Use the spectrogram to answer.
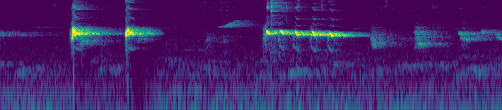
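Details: Yellow-vented bulbul call used to provoke lazy, untrained bulbuls into answering: two sharp, bright chirps, then a longer steady trilling phrase and softer short bubbly notes near the end, with no other sounds.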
